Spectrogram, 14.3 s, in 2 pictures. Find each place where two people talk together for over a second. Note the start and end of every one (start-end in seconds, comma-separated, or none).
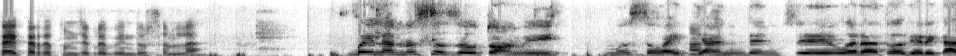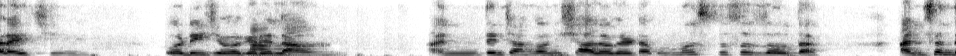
none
